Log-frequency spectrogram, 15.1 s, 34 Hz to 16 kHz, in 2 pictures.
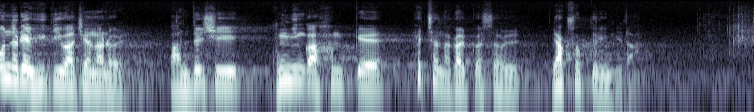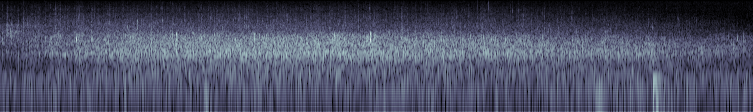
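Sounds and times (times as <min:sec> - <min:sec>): audience applauding: 0:07.0 - 0:15.0.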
